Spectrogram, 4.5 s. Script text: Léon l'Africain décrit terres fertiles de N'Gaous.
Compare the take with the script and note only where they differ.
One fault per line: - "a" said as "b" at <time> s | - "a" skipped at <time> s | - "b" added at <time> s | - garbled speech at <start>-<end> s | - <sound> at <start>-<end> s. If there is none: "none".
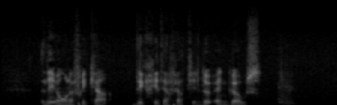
- cough at 3.7-4.0 s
